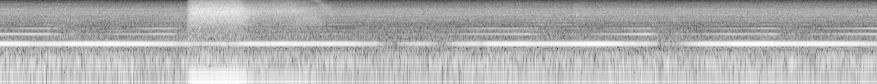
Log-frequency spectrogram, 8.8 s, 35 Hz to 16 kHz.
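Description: DATRON high-speed CNC milling spindle cutting slots in aluminium with a 2 mm end mill, giving a steady high-pitched tone. A brighter overtone comes and goes in a repeating pattern every few seconds as the cut proceeds, and a short loud hiss sounds about two seconds in.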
